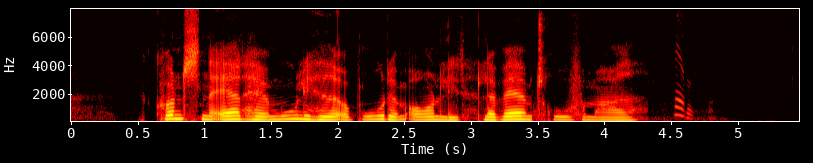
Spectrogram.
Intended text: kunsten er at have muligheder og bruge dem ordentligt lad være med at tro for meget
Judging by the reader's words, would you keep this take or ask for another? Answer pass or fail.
fail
